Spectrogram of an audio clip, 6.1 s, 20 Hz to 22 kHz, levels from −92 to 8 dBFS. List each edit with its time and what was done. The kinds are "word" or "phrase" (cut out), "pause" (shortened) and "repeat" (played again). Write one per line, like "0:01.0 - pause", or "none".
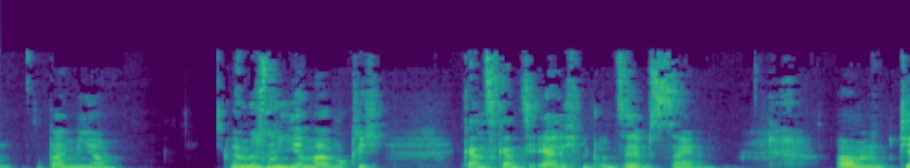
none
